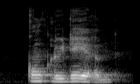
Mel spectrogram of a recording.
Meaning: to conclude
- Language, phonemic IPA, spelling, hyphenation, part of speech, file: Dutch, /kɔŋklyˈdeːrə(n)/, concluderen, con‧clu‧de‧ren, verb, Nl-concluderen.ogg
